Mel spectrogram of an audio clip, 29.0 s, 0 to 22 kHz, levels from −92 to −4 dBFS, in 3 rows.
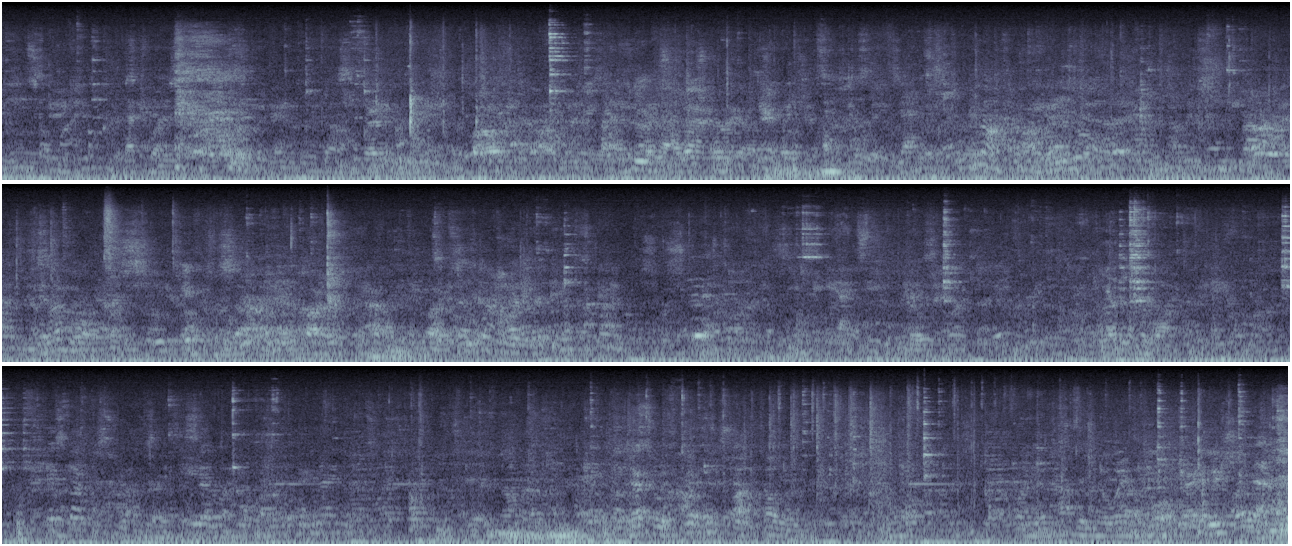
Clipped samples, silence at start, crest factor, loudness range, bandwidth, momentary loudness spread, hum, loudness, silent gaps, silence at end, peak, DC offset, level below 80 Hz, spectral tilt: under 0.1%; 0 s; 26 dB; 4 LU; over 20 kHz; 9 LU; none; -33 LUFS; none; 0 s; -8 dBFS; 0.6%; -42 dBFS; -3 dB/octave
